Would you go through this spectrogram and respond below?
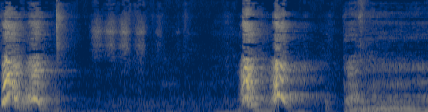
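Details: German Shepherd puppy barking in quick doubled bursts, two harsh yaps close together, a pause, then another pair, followed by a sustained tonal sound at the end.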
